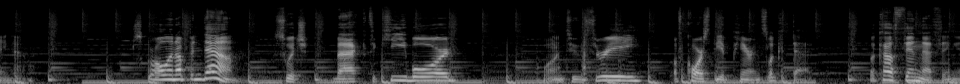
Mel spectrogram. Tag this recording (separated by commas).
typing on typewriter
